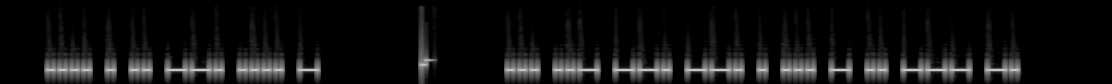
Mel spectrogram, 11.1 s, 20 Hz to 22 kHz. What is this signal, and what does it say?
Morse code, heard as a keyed tone, about 20 wpm, 700 Hz. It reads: HEIGHT SUGGESTION
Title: Sentences from Top 1600 Words - New Word Drill Alt - 20wpm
